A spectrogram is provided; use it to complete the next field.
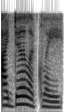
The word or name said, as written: idyllically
